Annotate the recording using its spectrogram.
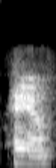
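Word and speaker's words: חם: Ham, you understand? Which means hot, right? Hot. Of course, very hot in goddamn Africa. You understand? Uh, pronounced come in the Hebrew.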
